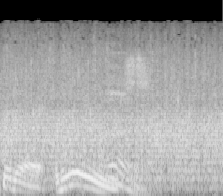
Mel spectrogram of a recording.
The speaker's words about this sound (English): Yeah, let's give her some claps, guys.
